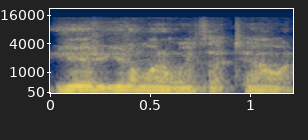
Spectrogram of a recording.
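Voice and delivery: normal talking voice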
